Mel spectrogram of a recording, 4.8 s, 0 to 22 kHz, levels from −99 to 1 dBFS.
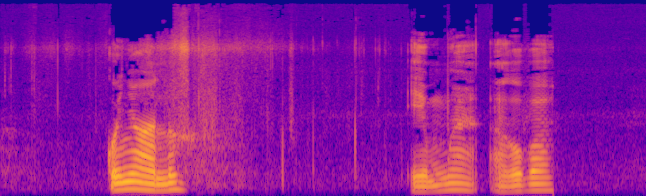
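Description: At 2.35 s and again at 4.14 s, compressed frames are skipped in this speech. The decoder drops whole frames, so the sound jumps ahead by about 150 ms and then about 100 ms, which fits a few 32 ms frames. Each join is a jump ahead, unlike a silent dropout.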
